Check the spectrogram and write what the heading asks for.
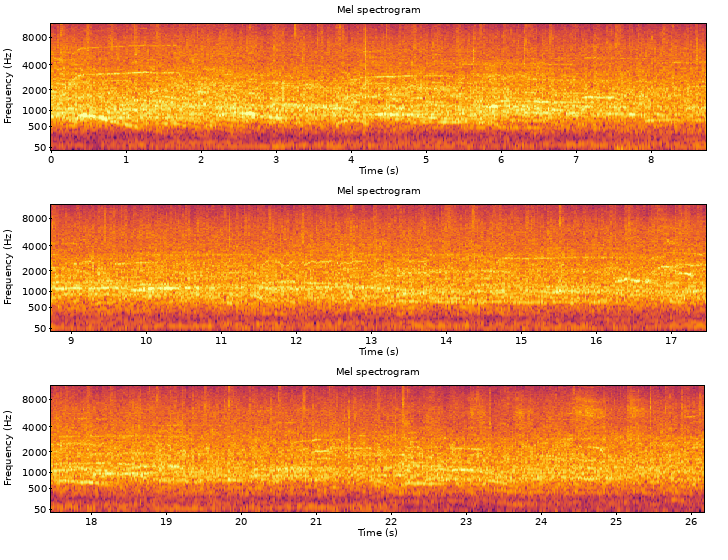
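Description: Ballpark crowd cheering and applauding, many voices shouting over one another for the game-ending strikeout that wins a championship.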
